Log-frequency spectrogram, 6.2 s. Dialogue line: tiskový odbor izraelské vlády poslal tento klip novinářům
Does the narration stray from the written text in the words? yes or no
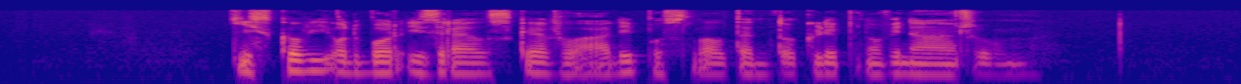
no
